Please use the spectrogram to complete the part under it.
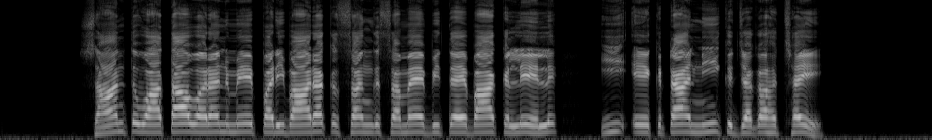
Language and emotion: Maithili, neutral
